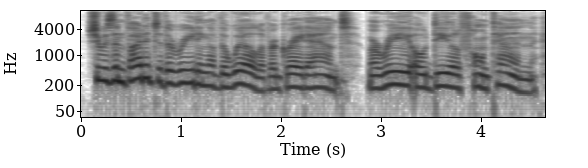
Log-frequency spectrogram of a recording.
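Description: A woman narrating an audiobook in a measured, steady way, recorded close on a studio mic. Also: lowish voice, no room sound. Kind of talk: scripted narration.

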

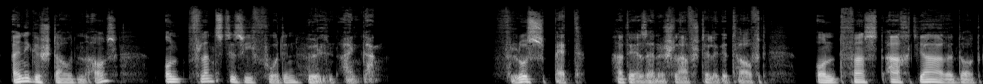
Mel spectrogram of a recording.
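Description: A man narrating an audiobook in a calm, measured storytelling manner. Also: low voice, slightly rough, dry recording, studio quality. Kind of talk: scripted narration.

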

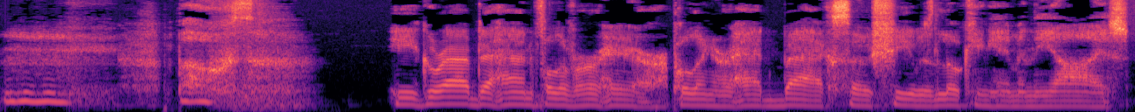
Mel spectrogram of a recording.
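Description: A man reading a romance audiobook aloud, in a steady, measured narration. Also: medium pitch. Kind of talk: scripted narration.

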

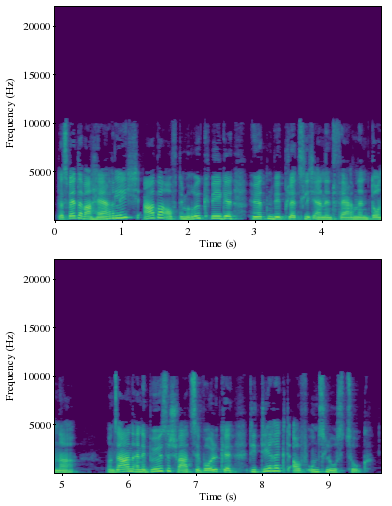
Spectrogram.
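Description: A woman narrating an audiobook of a classic story in a calm, measured way. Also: lowish voice. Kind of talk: scripted literary narration.

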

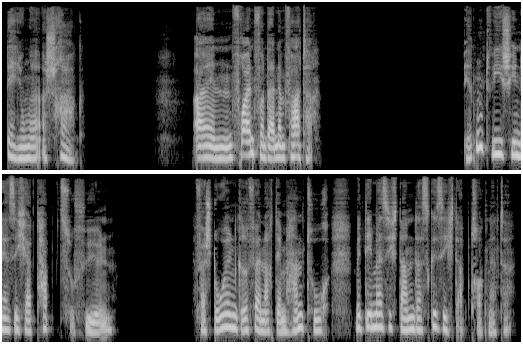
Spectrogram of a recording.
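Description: Lady reading a novel aloud, measured pace, lowish voice, dry studio mic. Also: creaky, mellow, slightly rough, no echo. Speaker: audiobook narrator. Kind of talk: scripted narration. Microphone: studio microphone, close.

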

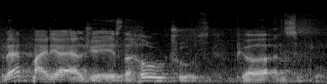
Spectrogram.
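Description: An actor playing an indignant, earnest and evasive young English gentleman with an upper-class accent and lofty, clipped diction in a classic stage comedy. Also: fairly low pitch, big pitch swings, normal speed. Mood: lofty explaining. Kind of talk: classic stage comedy audio drama, old-fashioned acting. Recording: old recording with faint hiss.

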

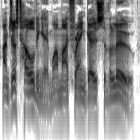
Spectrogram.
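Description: A man's voice: deep voice, lively intonation, moderate pace, no room sound, studio quality. A man doing a suave posh actor. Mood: breezy. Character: suave posh middle-aged male actor.

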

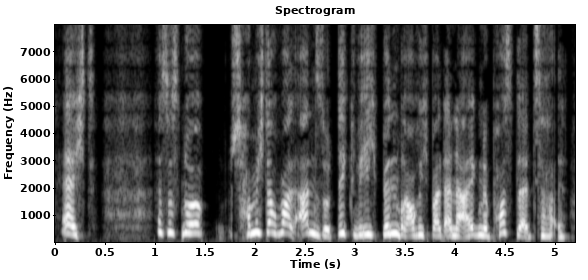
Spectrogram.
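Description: A woman voicing a hot-tempered, heavily pregnant mother who bursts out loudly in exasperation, in an audiobook. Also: sits high, normal speed, no room sound, studio quality, voice pushed up. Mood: exasperated. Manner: loud, exasperated outbursts. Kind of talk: audiobook character voice.

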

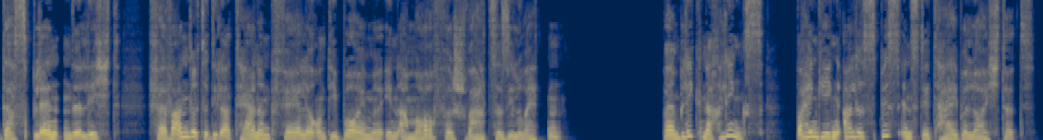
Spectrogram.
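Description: A woman reading a first-person suspense audiobook aloud, with a husky voice that turns tense and breathless in the panic passages. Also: fairly low pitch, darkish tone, dry recording, clean studio sound. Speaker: audiobook narrator. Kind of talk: scripted first-person narration.

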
